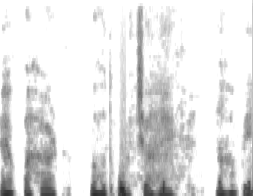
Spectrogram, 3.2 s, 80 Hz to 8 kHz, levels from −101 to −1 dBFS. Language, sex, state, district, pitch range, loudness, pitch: Hindi, female, Uttar Pradesh, Etah, 200-230 Hz, -33 LUFS, 215 Hz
